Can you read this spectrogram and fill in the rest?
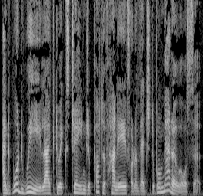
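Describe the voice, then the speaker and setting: A woman's voice: low voice, lively intonation, a little fast, darkish tone, slightly rough, no room sound, studio quality. A woman voicing a glib, teasing young man in love, with flowery, mock-formal speech in an audiobook story. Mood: playful, teasing.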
